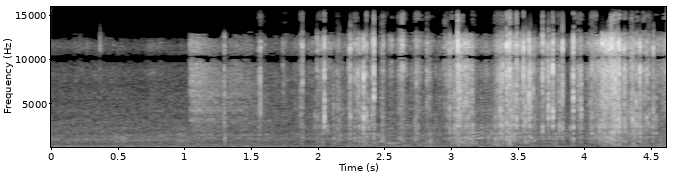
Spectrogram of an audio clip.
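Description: Plastic candy packaging crinkles and rustles as a hand touches it.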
